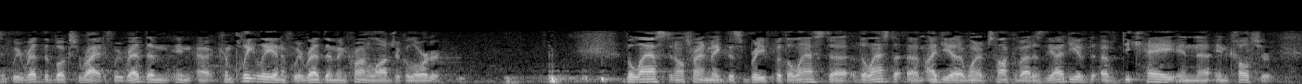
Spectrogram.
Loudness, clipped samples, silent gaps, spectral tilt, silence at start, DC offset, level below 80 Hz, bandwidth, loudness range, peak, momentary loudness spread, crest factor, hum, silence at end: -20 LUFS; under 0.1%; none; -8.5 dB/octave; 0 s; 0.1%; -52 dBFS; 5 kHz; 2 LU; -2 dBFS; 7 LU; 18 dB; none; 0 s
